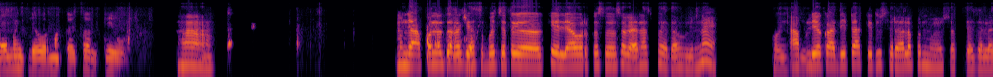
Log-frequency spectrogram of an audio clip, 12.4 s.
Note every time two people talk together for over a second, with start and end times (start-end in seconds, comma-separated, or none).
none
